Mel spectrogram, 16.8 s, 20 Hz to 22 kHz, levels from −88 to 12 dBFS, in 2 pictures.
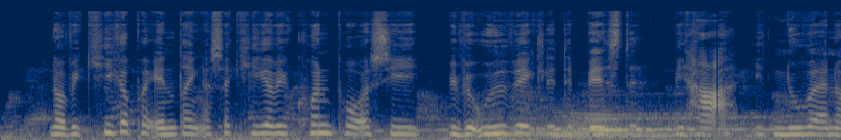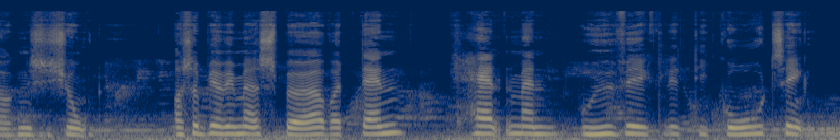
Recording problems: wrong speed, natural pitch; too slow; 0.6 times normal speed
low rumble; loud; throughout; 8 dB below the speech
voice in the background; faint; throughout; 25 dB below the speech

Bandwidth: 15.5 kHz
